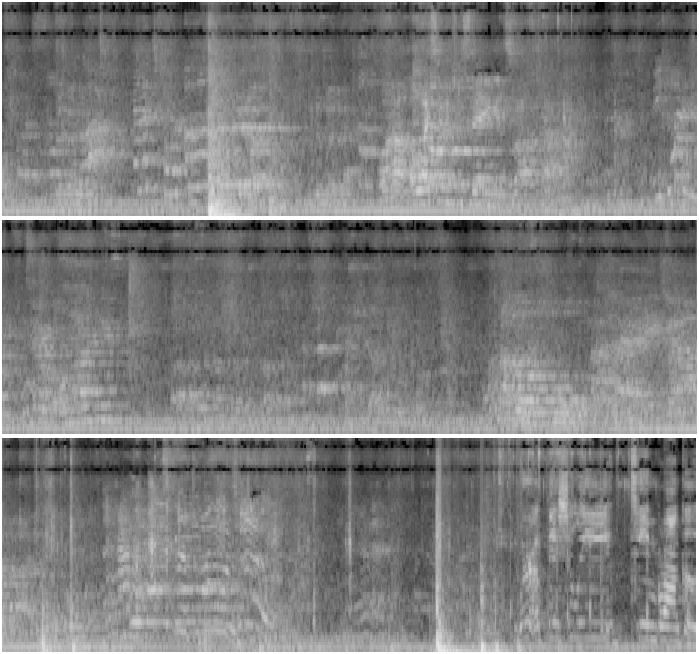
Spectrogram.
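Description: A young child talks close by.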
